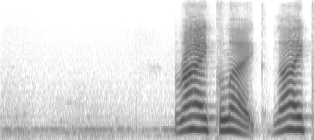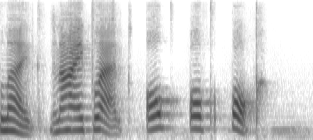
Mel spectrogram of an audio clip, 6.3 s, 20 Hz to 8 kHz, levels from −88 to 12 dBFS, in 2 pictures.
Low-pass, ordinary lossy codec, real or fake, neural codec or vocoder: none; none; fake; codec, 16 kHz, 0.5 kbps, X-Codec, HuBERT features, trained on balanced general audio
